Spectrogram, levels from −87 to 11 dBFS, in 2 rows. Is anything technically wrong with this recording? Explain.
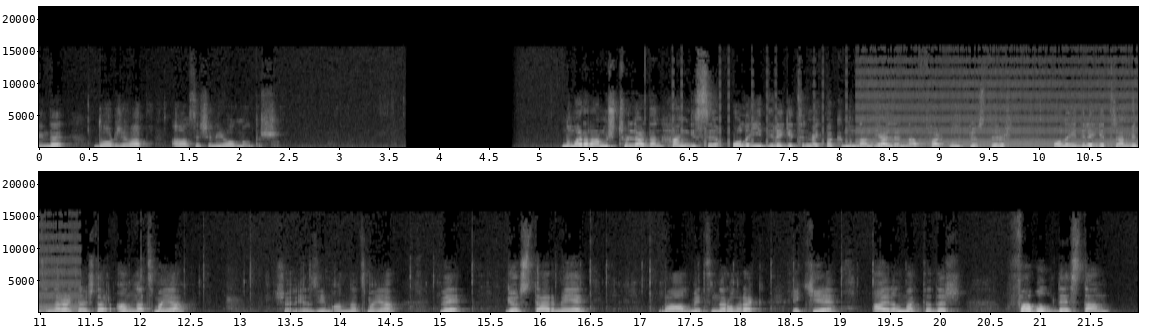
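Yes, a nearby 2G phone interferes twice. From 6.34 to 8.09 s there are GSM signalling bursts: rectified radio bursts give galloping dit-dit ticks and short 217 Hz buzzes, roughly 15 dB below the signal. From 8.18 to 11.42 s comes GSM phone buzz: call-mode transmission pulsing 217 times a second, rectified into a steady, raspy, harmonic-rich 217 Hz buzz about 14 dB below the signal.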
